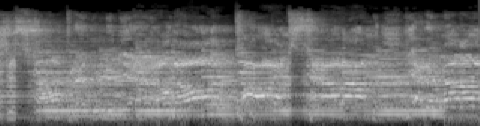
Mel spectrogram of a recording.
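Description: Live music: a man singing a French chanson in a wavering voice over a steady instrumental backing.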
